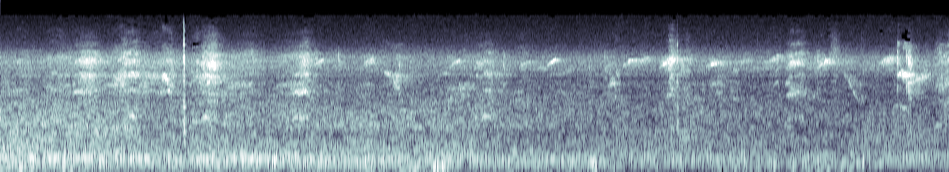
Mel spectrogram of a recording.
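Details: Rainbow lorikeet feeding, giving brief, shrill, chittering screeches repeated in quick irregular bursts over a steady rumble of background noise.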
